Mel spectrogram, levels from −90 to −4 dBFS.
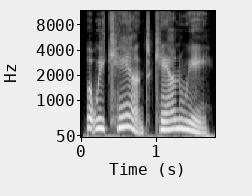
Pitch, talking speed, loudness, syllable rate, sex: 215 Hz, 135 wpm, -14 LUFS, 3.0 syllables/s, female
